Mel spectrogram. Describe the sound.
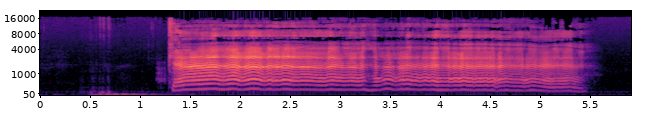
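A person loudly imitates a goat with one long, wavering bleat lasting about four seconds, preceded by a brief soft breath or murmur.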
